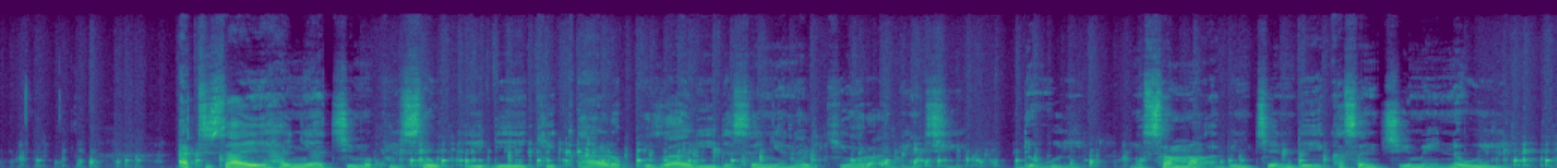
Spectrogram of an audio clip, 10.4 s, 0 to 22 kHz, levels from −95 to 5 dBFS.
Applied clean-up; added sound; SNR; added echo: none; Sink (filling or washing) / Water; 8 dB; none.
